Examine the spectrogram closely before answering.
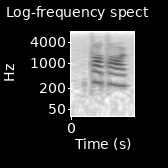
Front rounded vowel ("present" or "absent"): present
